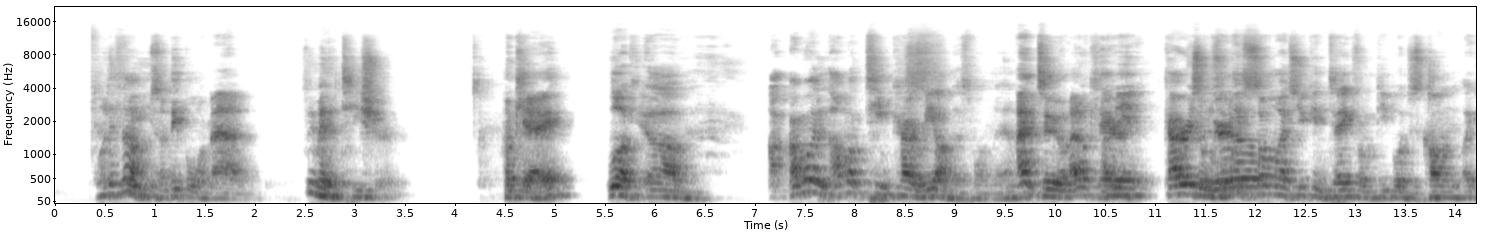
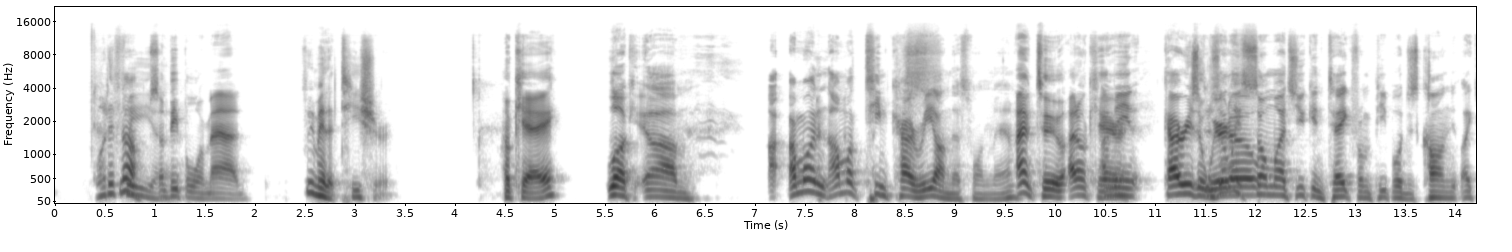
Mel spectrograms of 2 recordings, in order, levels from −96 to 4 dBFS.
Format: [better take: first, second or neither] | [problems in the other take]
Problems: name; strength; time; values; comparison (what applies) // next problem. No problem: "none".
second | room echo; noticeable; dies away in 0.3 s // off-mic speech; far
